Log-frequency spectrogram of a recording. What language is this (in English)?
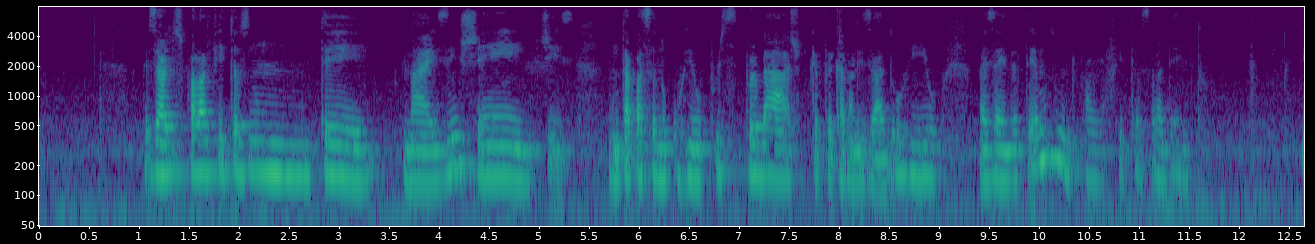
Portuguese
